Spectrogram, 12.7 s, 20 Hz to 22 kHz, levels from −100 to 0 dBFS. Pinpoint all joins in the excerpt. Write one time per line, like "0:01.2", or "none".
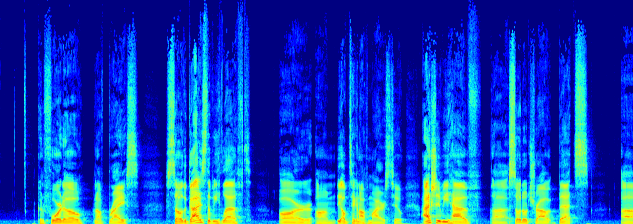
0:01.9
0:04.4
0:06.8
0:10.2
